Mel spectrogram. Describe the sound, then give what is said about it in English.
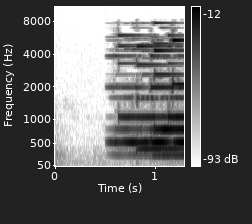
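After a brief silence, a brass bell starts ringing. The bell is a brass circle with a clapper attached by a small rod, fixed above a door. Its bright metallic overtones shimmer and sustain as the clanging grows steadily louder to the end. “The bell was the summons to the man with no tongue. It was a brass circle with a clapper attached by a small rod fixed above the only door.”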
